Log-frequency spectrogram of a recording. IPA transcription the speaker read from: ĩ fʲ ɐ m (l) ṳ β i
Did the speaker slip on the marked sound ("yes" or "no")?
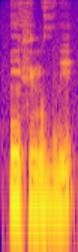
no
